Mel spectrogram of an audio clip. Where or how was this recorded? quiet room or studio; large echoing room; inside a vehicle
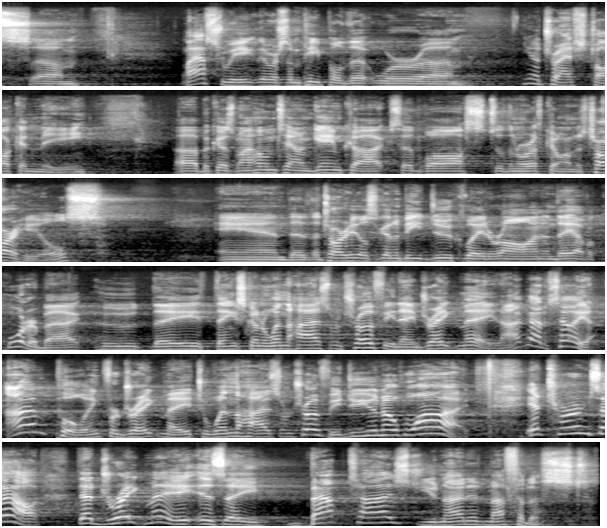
large echoing room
